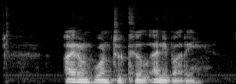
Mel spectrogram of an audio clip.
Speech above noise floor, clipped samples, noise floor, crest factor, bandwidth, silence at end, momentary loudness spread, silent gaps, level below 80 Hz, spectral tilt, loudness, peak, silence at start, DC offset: 34 dB; under 0.1%; -49 dBFS; 16 dB; 12 kHz; 0.35 s; 11 LU; none; -48 dBFS; -8 dB/octave; -17 LUFS; -2 dBFS; 0.65 s; under 0.1%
